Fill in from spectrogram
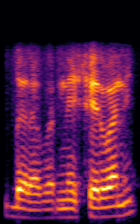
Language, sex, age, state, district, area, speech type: Gujarati, male, 30-45, Gujarat, Valsad, urban, conversation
